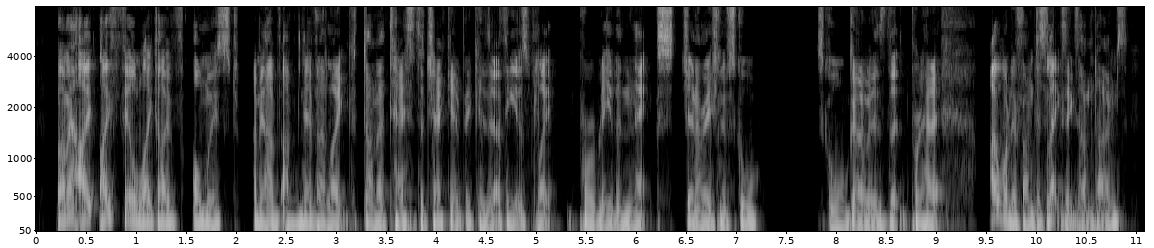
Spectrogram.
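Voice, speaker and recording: A man with a fairly low pitch speaks at a very fast pace in a somewhat breathy voice. His loudness stays very even and his pitch varies in an ordinary way, on a very clean recording with a silent background. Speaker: podcast co-host and streamer. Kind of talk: casual chat. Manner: fast, tripping over words.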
